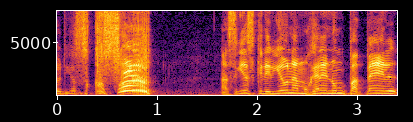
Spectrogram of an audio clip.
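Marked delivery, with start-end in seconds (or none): 0.0-0.7 mock seething angry woman voice, teeth clenched tight. Reading a note aloud: angry woman through gritted teeth. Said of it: "con tono de mujer enojada apretando los dientes".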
